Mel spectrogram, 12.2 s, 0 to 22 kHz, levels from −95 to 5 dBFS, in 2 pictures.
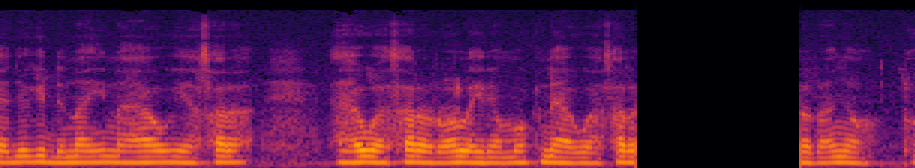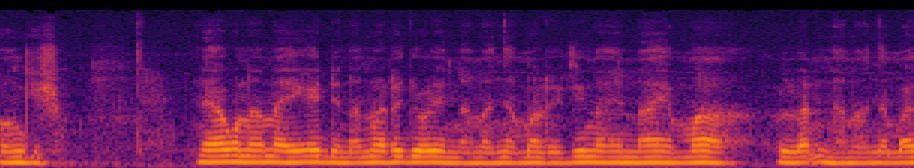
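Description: Speech that drops into dead silence at 4.23 s and picks up again at 5.33 s, continuing exactly where it broke off with nothing skipped. This is a rebuffering stall: the player exhausted its downloaded audio, paused until more data arrived, and added about 1.1 s to the playback.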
